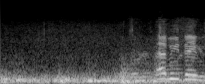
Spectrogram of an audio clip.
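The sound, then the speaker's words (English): Steady, heavy rain hisses throughout with a low thunderous rumble underneath, loud, and a brief voice-like tone rises near the end. “Yo, go get the f*** out the rain.”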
